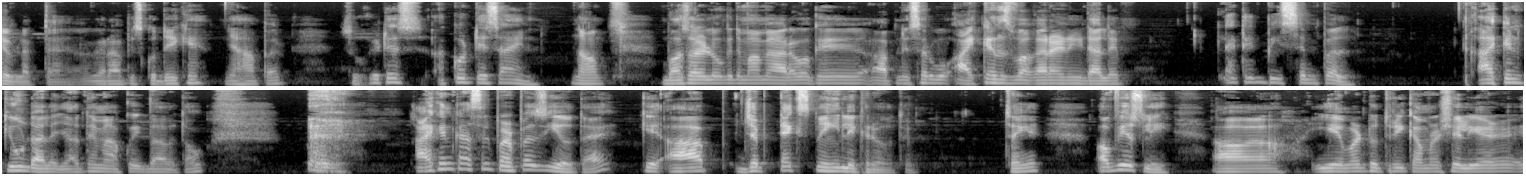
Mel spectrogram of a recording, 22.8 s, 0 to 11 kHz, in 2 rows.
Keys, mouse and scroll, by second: 0.4 ctrl+space, 0.6 ctrl+;, 1.4 space, 1.7 click, 1.9 space, 2.5 alt+scroll up 1, 3.2 space, 3.5 click, 3.8 space.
